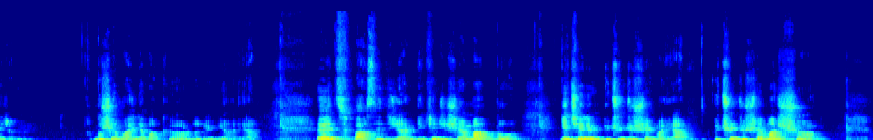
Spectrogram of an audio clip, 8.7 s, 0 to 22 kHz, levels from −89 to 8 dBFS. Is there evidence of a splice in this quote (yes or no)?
no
